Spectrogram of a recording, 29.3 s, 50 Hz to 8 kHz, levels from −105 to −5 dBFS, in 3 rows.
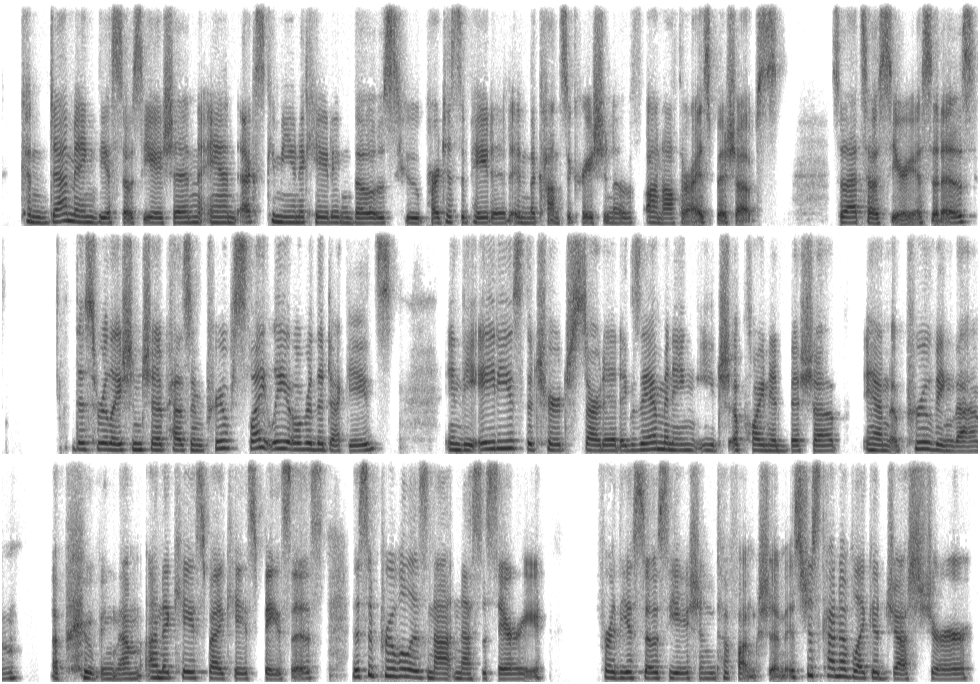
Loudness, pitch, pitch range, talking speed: -29 LUFS, 200 Hz, 185-225 Hz, 135 wpm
